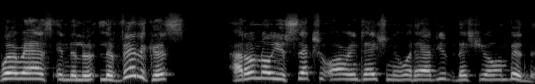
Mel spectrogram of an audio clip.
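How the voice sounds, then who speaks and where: A man with an American accent talks at a fairly quick pace with ordinary pitch variation. His pitch is extremely high. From South Carolina. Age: 60s. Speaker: author and historian. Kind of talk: casual conversation. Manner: halting, repetitive stammering.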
